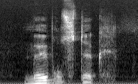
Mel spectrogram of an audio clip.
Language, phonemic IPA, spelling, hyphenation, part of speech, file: Dutch, /ˈmøː.bəlˌstʏk/, meubelstuk, meu‧bel‧stuk, noun, Nl-meubelstuk.ogg
- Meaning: an item of furniture, (usually) in a room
